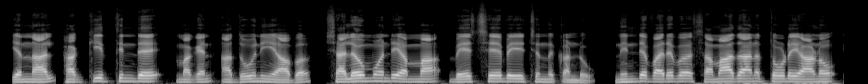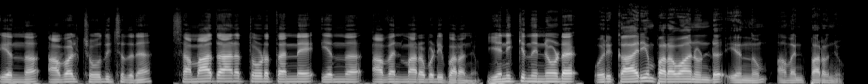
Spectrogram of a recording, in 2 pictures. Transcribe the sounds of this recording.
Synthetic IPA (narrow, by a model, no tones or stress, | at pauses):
e̞nːaːlhɐkːiːt̪ːinde̞mɐɣɐnɐd̪oːnijaːʋɨɕɐlo̞ːmo̞ːnde̞ɐmːɐbe̞ːɕe̞ːbejet͡ɕːe̞nːɨkɐɳɖuː | ninde̞ʋɐɾɐʋɨsɐmaːd̪ʱaːnɐt̪ːo̞ːɽejaːɳo̞ːe̞nːɨɐʋɐɭt͡ɕo̞ːd̪it͡ɕːɐðinɨ | sɐmaːd̪ʱaːnɐt̪ːo̞ːɽɨt̪ɐnːe̞e̞nːɨɐʋɐnmɐrɐbɐɽipɐrɐɲːṵe̞nikʲːɨninːo̞ːɽɨo̞ɾukaːɾjɐmpɐrɐʋaːnuɳɖɨʔe̞nːumɐ̰ʋɐnpɐrɐɲːṵ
